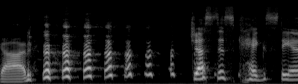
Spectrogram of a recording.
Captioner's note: laughing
